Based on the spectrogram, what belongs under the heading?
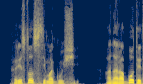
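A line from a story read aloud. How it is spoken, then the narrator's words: Exclaiming. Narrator (Russian): воскликнул Леонардо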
